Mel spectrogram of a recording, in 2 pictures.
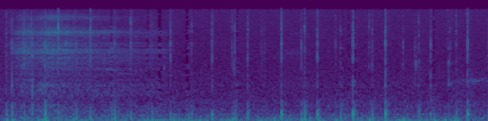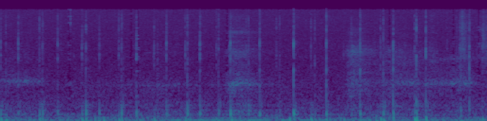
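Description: A small, hollow, rectangular black printed cardboard retail box with a white barcode label, empty or lightly filled, is held in one hand close to the microphone and tapped and scratched with the fingertips and nails of the other hand. Quiet, rapid, dry taps give short hollow thumps with no ring, mixed with soft scratching across the surface.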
